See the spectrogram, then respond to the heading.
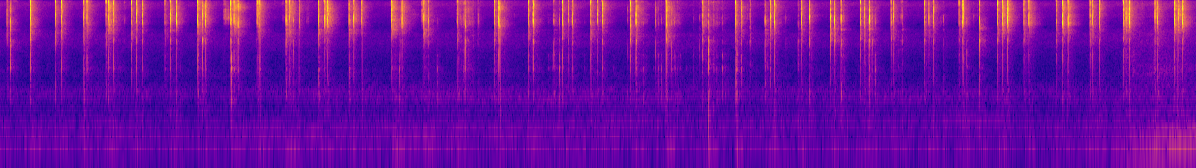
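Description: A hand-held clear plastic pen with a barrel filled with pastel beads and topped by a fur pompom is tapped on the barrel with long pink acrylic nails. About sixty quick, bright, dry clicks with almost no ring play in an irregular rhythm over a soft low rumble. The rumble swells near the end.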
